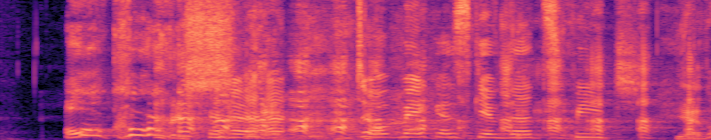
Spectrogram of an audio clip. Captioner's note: all laughing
